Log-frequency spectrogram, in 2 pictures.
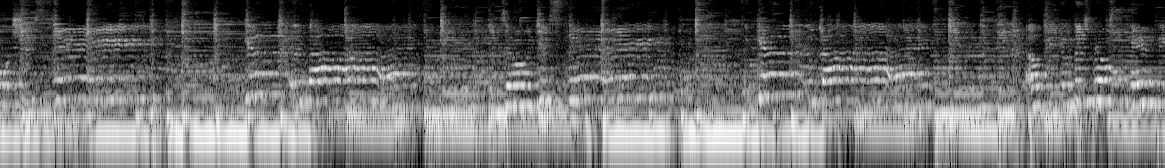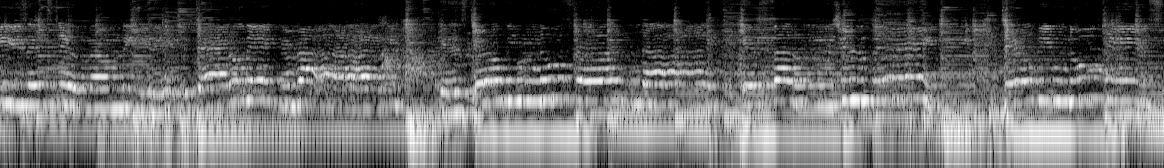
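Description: A woman singing a pop ballad into a microphone, accompanied by an acoustic guitar played with steady strumming and picking.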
